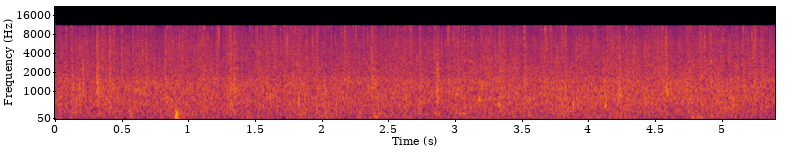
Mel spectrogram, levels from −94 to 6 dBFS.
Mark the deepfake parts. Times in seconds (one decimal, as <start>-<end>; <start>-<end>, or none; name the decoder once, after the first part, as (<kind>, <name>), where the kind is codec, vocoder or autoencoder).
none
